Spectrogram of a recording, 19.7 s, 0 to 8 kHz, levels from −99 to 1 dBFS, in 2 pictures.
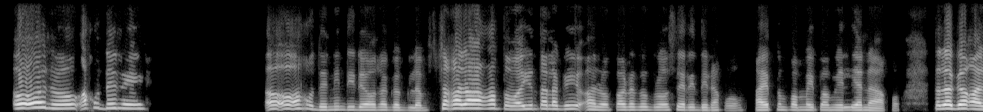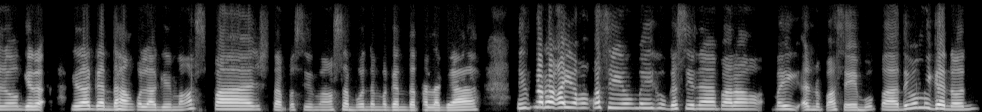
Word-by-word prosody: Oo, 320 +4 +7
'no? 285 -1 +1
Ako 335 -5 -3
din 305 +1 -2
eh. 280 -1 -1 1.2
Oo, 260 +1 +1
ako 275 -1 -5
din, 200 -1 -6
hindi 200 -1 -9
din 195 -1 -2
ako 190 - -2
nag-ga-gloves. 175 -3 -7
'Tsaka 280 +1 +2
nakakatuwa 285 -5 +4
yun 250 +1 -3
talaga 255 -2 -2
'yung 255 - -4
ano, 210 -3 -3
'pag 200 +1 -4
nag-go-grocery 190 -1 -6
din 180 0 -7
ako, 160 -1 -13
kahit 185 +1 0
noon 195 - -9
pa 185 - -3
may 185 0 -6
pamilya 180 -1 -4
na 160 -3 -3
ako, 155 +2 -14 0.3
talagang 275 +1 +5
ano 225 -3 +2
gina 220 0 +2 0.3
ginagandahan 230 -2 +4
ko 205 - -2
lagi 190 0 0
'yung 190 - -10
mga 270 +8 -3
sponge, 230 -3 +3
tapos 195 0 -5
'yung 190 -1 -9
mga 190 +1 -5
sabon 195 -2 -3
na 195 - -4
maganda 190 -1 -2
talaga. 180 +2 +2 0.4
'Yung 315 +1 -4
parang 370 -1 +5
ayoko 335 -2 +2
kasi 340 -2 0
'yung 315 0 -4
may 315 0 -3
hugasin 270 -2 -3
na 255 - +3
parang, 240 -2 0
may 235 +1 -2
ano 210 -1 -2
pa, 190 -1 -2
sebo 185 0 -4
pa. 200 -4 +1
'Di 245 - -2
ba, 325 +4 0
may 330 - -2
gano'n? 225 -5 +3
220 Hz, 190 wpm, -22 LUFS, 190-270 Hz, 1.2 s, Oo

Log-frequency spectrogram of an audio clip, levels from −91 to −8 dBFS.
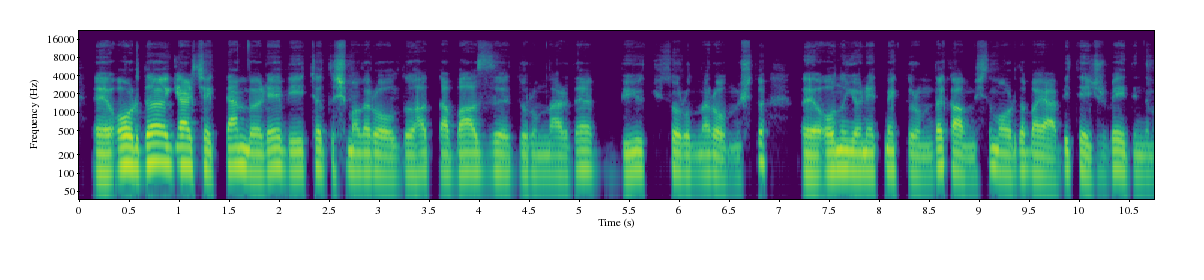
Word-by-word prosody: Iıı, 105 -1 +4
orada 135 +4 +6
gerçekten 130 -1 +2
böyle 115 +3 +1
bir 110 0 -1
çatışmalar 110 -1 -1
oldu 100 -1 0
hatta 105 -1 -3
bazı 105 -1 -1
durumlarda 100 +2 -4 0.2
büyük 110 +1 -1
sorunlar 100 -2 -2
olmuştu. 95 - -3 0.4
Iıı, 100 -1 +4
onu 115 +2 +3
yönetmek 110 +1 -1
durumunda 100 +3 -1
kalmıştım. 105 +3 -1
Orada 105 +2 -2
bayağı 95 -5 0
bir 115 - -1
tecrübe 100 0 -3
edindim 95 -2 -7
105 Hz, 130 wpm, -25 LUFS, 100-115 Hz, 0.4 s, orada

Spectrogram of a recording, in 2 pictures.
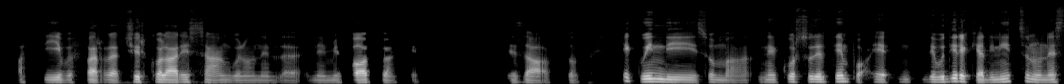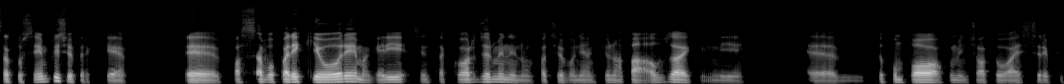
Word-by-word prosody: attivo 110 -1 -5
e - - -6
far 105 -1 +1
circolare 110 -3 +4
il 110 - -3
sangue, 105 -2 -6
no, 95 0 -10
nel 95 -1 -14
nel 95 0 -13
mio 100 0 -10
corpo 105 0 +4
anche. 95 -1 -15 0.8
Esatto. 100 -2 -6 0.4
E - - -3
quindi, 120 -4 +4
insomma, 100 -1 -8
nel 110 -1 -5
corso 120 +3 -2
del 120 -1 +4
tempo 135 +1 +1
e, 115 -2 -2
mhmm, 115 -1 -15
devo 115 +1 0
dire 140 0 +6
che 115 - 0
all'inizio 115 +7 0
non 110 -4 0
è 110 - +2
stato 110 0 -5
semplice 125 +3 -2
perché, 100 -2 -10 0.5
ehm, 95 -1 +1
passavo 110 +1 -2
parecchie 120 +1 +4
ore 125 +4 +6
magari 110 +1 -4
senza 105 0 -17
accorgermene, 115 +1 -4
non 95 -2 -15
facevo 105 +1 -12
neanche 100 0 -14
una 105 -1 -10
pausa 105 +3 0
e 100 - -8
quindi, 95 -2 -17 0.6
ehm, 85 -1 -12
dopo - - -12
un 110 - -7
po' 105 - -2
ho 105 -2 +6
cominciato 100 -1 -11
a 95 - -5
essere 95 - -13
più - - -35
105 Hz, 150 wpm, -23 LUFS, 100-115 Hz, 0.8 s, dire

